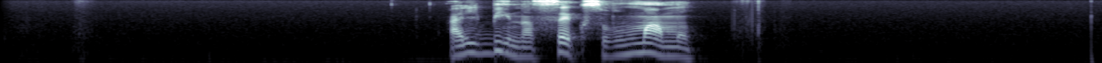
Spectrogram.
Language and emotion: Russian, angry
